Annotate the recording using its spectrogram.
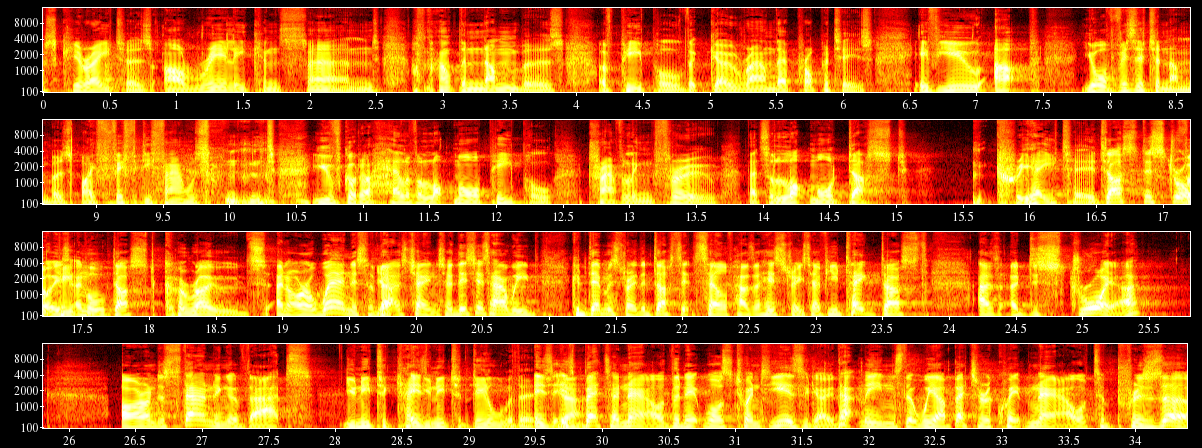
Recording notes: In a special live episode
